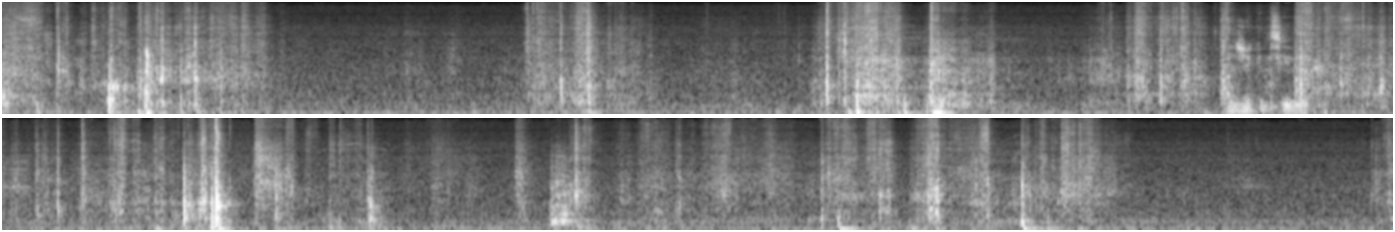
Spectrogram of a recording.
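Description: EVA foam pieces coated with tacky contact cement being handled and pressed together along their seams: faint scattered rustles, scrapes and sticky tearing sounds, with a sharper click about twelve seconds in.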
